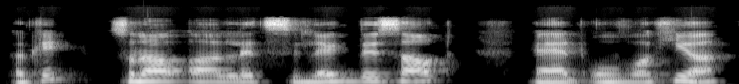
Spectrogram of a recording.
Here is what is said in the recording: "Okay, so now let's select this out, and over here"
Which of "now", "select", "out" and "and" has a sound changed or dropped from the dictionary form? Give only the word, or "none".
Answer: none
